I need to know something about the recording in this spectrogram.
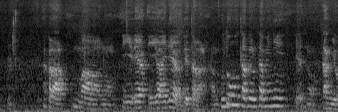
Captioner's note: speaking in foreign language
